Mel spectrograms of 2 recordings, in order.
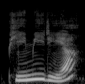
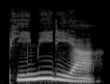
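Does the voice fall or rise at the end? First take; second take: rise; fall. First: The voice rises high at the end. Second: The voice does not rise at the end.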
